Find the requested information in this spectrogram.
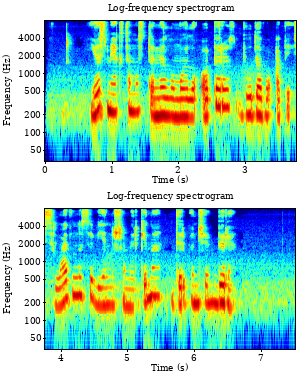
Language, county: Lithuanian, Alytus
